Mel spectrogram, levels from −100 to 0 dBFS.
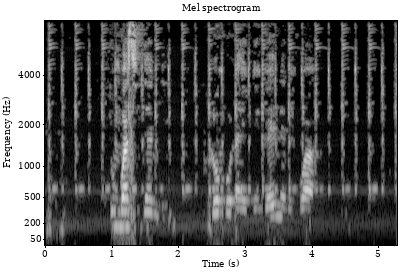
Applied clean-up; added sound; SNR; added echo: classical method spectral subtraction.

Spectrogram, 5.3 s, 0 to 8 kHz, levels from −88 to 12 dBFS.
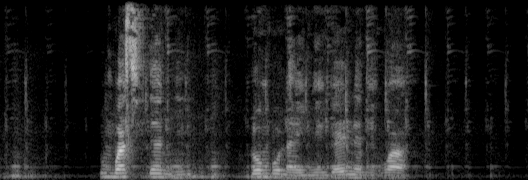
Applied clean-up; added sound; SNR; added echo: neural mask model RNNoise.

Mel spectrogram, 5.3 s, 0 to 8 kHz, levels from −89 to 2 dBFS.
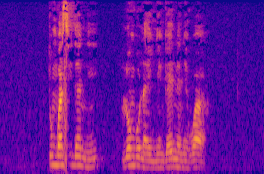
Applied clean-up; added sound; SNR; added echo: none; none; none; none.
